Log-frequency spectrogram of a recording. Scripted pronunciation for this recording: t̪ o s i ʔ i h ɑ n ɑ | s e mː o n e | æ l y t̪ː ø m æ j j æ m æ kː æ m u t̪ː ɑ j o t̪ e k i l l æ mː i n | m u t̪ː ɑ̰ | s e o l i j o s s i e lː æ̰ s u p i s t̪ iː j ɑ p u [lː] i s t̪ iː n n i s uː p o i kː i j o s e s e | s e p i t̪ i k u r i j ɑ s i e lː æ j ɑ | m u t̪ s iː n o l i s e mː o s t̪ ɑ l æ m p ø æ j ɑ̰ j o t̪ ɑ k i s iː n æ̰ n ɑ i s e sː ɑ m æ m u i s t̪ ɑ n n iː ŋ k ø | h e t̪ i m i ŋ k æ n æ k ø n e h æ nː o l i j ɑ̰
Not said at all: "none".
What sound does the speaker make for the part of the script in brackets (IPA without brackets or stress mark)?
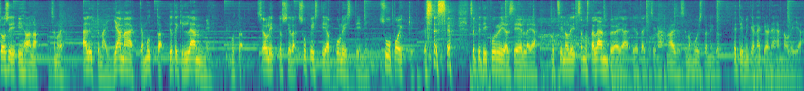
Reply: l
